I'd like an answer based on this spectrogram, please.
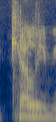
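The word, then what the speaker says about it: KELIM: questions absolutely the kellim the kellim is how we pronounce that Kellum right kellim yeah kellim is is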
